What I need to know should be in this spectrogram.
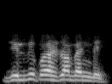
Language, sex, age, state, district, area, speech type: Odia, male, 60+, Odisha, Bargarh, urban, conversation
